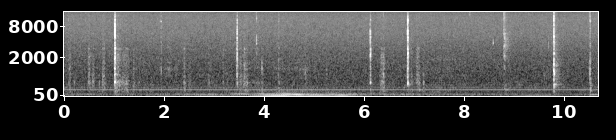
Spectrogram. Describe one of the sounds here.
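A plastic cassette door clicks and rattles as a hand works it.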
